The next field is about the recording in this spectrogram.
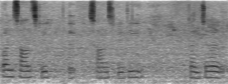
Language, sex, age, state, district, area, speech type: Maithili, male, 45-60, Bihar, Purnia, rural, spontaneous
